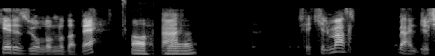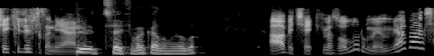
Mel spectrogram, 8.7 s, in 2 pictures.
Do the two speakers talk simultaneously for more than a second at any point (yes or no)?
no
